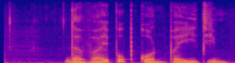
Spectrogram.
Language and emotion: Russian, neutral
